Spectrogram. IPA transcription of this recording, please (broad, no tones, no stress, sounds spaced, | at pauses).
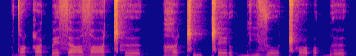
dˤ o q a k͡p ɛ s a zˤ a ǁʰ ə | ʁ ə ǁ i ǁ ɛ ɾ o ɡ͡b i z o ǁʰ ɔ ʔ ɔ ɡ͡b ə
